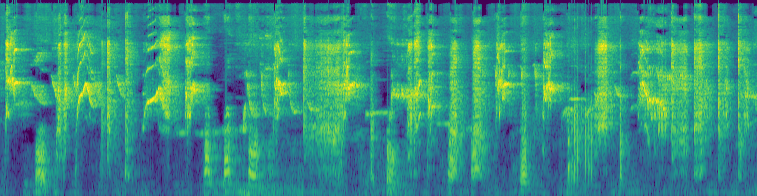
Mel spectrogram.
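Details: Javan myna in vigorous, varied master song for training other birds: rapid sequence of harsh squawks, chattering bursts and short whistled notes, almost continuous with brief gaps.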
